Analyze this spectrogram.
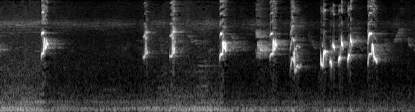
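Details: Ruby-throated bulbul used to tutor birds: spaced single sharp chirps gradually quickening into a busy run of rapid warbled whistles near the end, clean and loud over a light hiss.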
